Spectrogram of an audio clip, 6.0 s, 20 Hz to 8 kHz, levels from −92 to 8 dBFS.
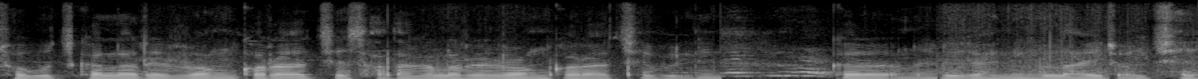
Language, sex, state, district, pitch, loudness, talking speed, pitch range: Bengali, male, West Bengal, Malda, 130 Hz, -29 LUFS, 180 wpm, 125-130 Hz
